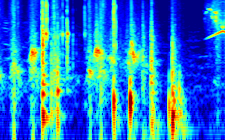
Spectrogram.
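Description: Cartoon sound effects of sweets dropping and landing one after another on a paper-covered surface: a quick, uneven run of about a dozen light taps and plunks.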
